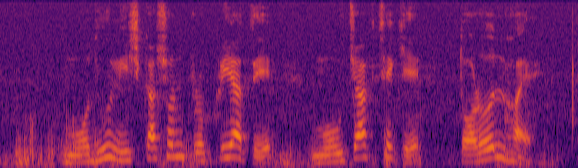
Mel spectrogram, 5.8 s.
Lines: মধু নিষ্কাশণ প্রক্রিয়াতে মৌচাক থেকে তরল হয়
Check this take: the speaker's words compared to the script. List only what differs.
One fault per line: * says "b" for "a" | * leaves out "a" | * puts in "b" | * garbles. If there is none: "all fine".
all fine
